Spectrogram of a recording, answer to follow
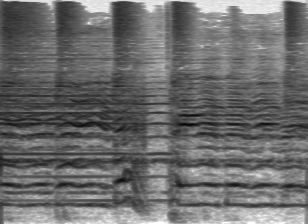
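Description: Live funk band playing: a sustained lead line with swooping pitch bends over a steady chord and regular drum hits.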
